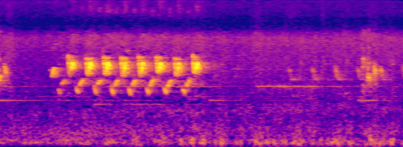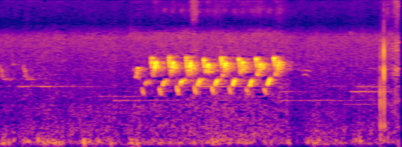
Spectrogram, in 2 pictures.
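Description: A small songbird singing two rapid trills of about ten quick, evenly spaced notes each, a few seconds apart, with a few scattered chirps between, over a steady low background rumble.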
